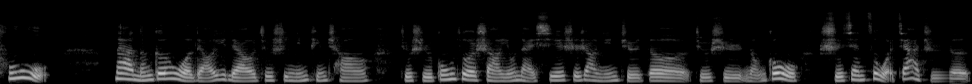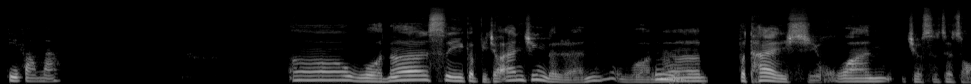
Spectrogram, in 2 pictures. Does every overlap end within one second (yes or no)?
yes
